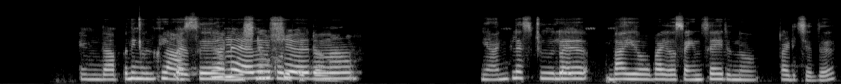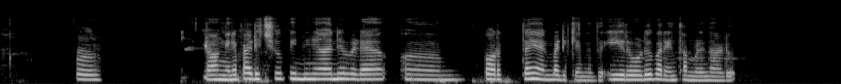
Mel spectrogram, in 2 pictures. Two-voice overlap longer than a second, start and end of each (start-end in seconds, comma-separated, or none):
1.7-3.2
